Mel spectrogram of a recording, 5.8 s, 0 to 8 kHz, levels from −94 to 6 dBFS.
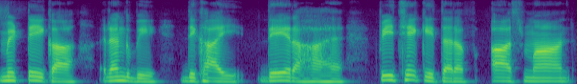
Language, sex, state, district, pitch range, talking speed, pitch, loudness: Hindi, male, Chhattisgarh, Sukma, 110-135 Hz, 135 wpm, 120 Hz, -16 LUFS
